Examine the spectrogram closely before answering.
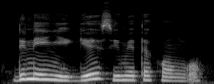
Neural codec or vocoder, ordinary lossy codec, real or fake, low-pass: none; none; real; 19.8 kHz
